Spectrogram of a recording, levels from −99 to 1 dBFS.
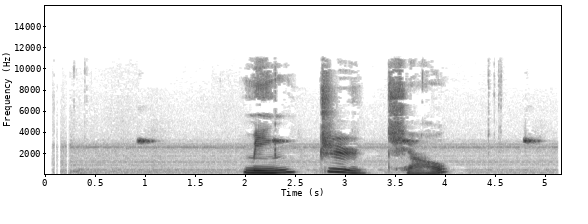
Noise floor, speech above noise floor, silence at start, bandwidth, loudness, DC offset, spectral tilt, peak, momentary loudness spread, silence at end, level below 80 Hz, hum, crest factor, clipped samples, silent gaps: -58 dBFS; 37 dB; 0.95 s; 11.5 kHz; -24 LUFS; under 0.1%; -5 dB/octave; -6 dBFS; 16 LU; 0.25 s; -74 dBFS; none; 20 dB; under 0.1%; none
